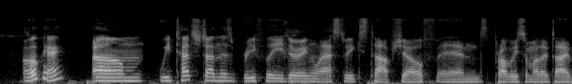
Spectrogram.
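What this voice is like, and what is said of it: Usual voice. Nothing is said of it.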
